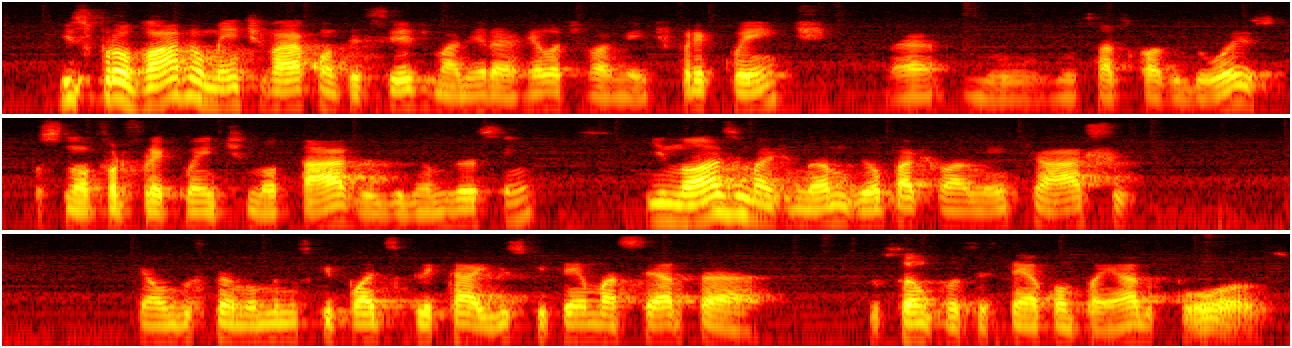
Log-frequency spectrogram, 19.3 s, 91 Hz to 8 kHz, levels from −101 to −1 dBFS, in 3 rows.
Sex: male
